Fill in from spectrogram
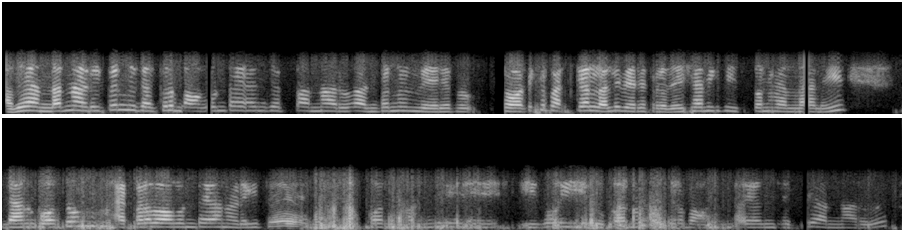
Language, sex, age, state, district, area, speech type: Telugu, female, 60+, Andhra Pradesh, Konaseema, rural, conversation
